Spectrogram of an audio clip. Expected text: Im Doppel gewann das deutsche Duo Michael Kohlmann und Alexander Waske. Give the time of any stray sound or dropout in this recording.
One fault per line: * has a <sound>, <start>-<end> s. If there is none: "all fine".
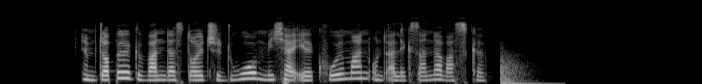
* has a thud, 5.0-5.7 s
